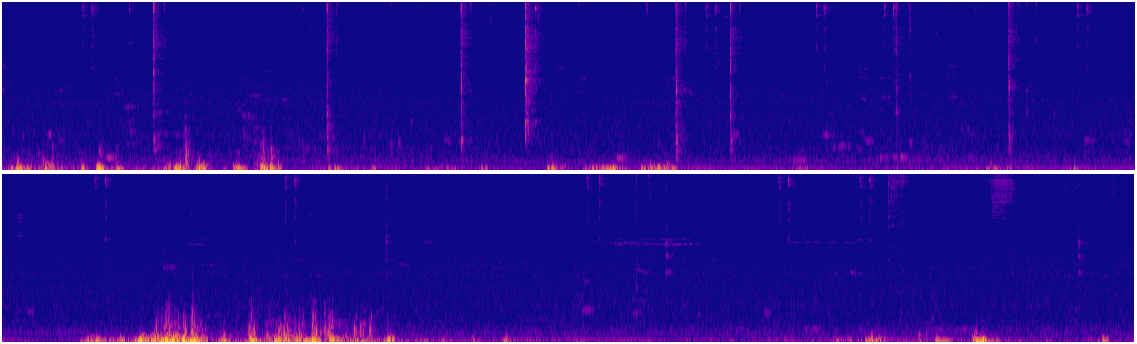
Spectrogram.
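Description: Computer mouse clicks and keyboard keystrokes, scattered and irregular, over a faint steady hum. About halfway through comes a few seconds of louder, low, muffled thumping.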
